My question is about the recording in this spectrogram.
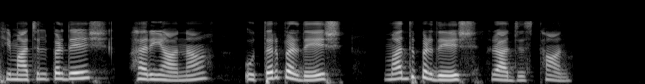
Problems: none marked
